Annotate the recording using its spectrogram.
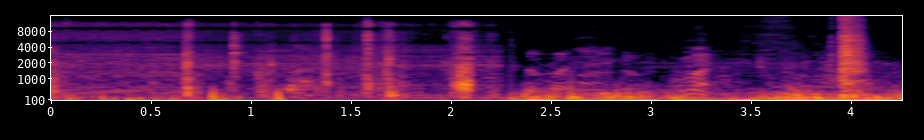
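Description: Pneumatic air brakes on a 1/5-scale Skymaster F-16 RC jet being worked on compressed air: a run of short sharp hisses and clicks over the first two seconds, then low rumble.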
